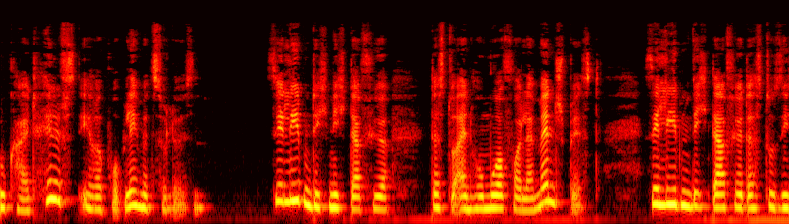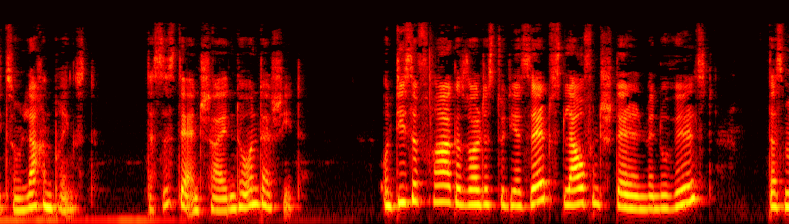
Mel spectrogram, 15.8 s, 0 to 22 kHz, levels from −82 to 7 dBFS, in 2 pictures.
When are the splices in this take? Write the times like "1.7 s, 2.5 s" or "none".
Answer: none

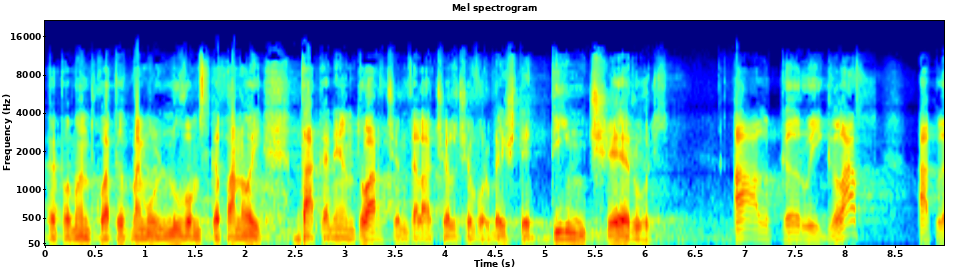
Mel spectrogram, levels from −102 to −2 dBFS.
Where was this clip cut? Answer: none

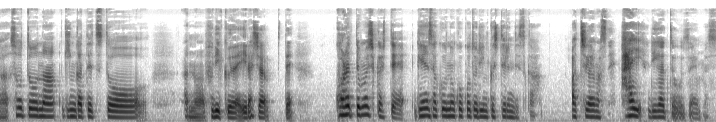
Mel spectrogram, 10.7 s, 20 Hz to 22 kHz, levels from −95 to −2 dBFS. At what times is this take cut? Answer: 9.3 s

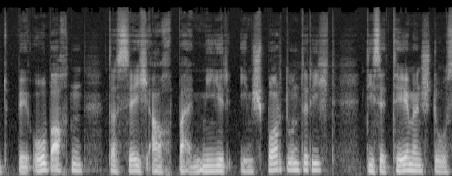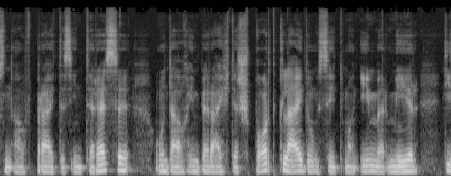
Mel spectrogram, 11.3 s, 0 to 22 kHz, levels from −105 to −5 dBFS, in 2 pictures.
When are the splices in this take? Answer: none

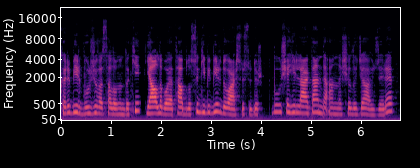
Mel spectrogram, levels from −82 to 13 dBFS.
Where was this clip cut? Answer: 4.2 s

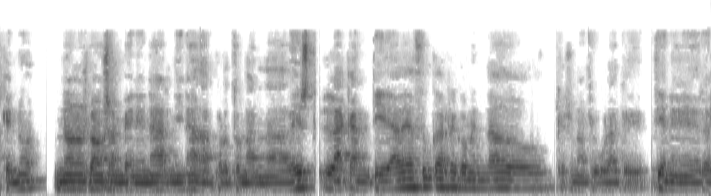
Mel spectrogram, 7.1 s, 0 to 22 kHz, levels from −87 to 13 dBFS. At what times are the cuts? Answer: 3.1 s, 5.6 s

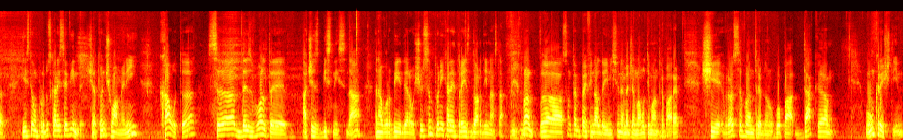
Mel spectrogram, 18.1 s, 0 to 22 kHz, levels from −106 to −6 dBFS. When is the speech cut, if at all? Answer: 6.0 s

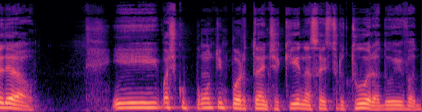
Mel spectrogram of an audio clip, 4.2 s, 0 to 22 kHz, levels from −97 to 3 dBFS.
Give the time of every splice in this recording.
1.6 s

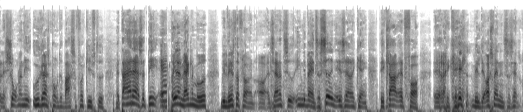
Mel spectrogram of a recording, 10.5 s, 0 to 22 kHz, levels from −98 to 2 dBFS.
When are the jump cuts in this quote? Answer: 3.3 s

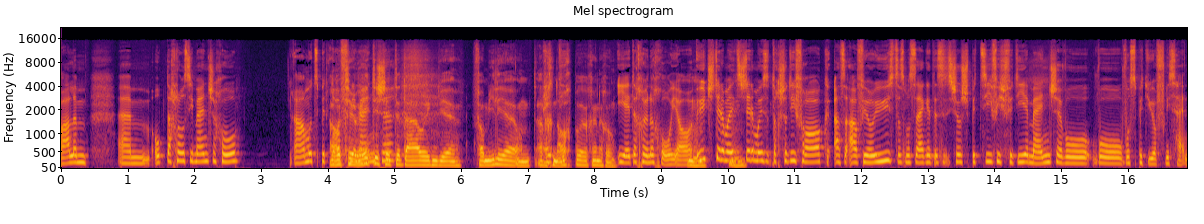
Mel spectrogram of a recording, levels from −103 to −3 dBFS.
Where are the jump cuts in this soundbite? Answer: none

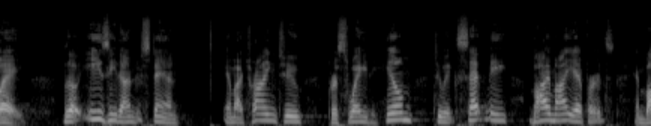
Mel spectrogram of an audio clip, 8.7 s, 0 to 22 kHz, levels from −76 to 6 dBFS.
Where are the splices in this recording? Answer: none

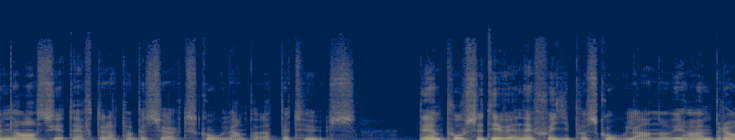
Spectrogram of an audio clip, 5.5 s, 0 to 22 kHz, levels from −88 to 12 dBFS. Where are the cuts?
3.0 s

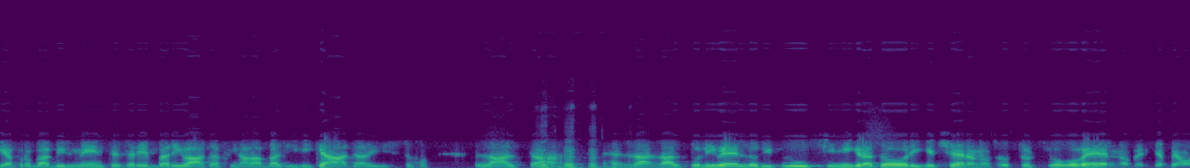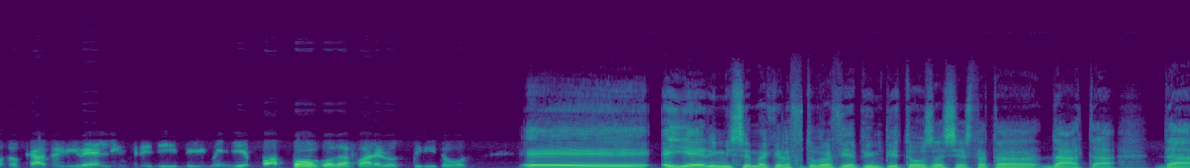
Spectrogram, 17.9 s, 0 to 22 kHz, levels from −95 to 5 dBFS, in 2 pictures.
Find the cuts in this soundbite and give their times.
12.8 s

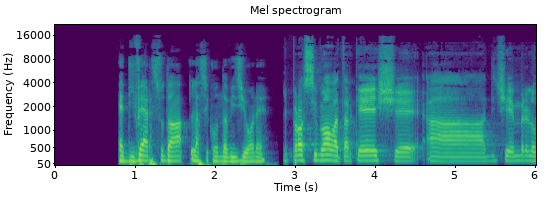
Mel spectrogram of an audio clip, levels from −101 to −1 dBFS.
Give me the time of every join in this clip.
2.8 s

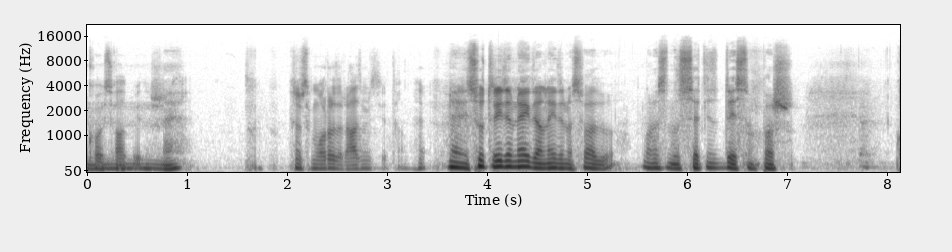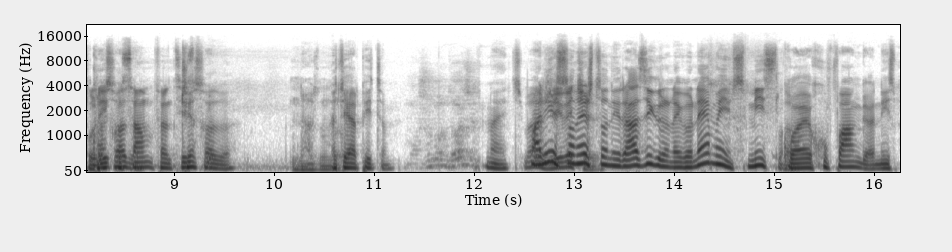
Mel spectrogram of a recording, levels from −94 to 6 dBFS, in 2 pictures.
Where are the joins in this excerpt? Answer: 12.1 s, 15.1 s

